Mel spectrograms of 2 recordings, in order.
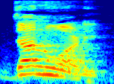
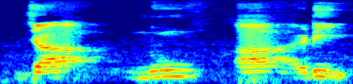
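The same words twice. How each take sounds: First: Said in the usual way. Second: জা-নু-আ-রি slowly, one syllable at a time; four separate beats in জা-নু-আ-রি; split into syllables. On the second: Shown as a demonstration. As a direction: count out জা-নু-আ-রি syllable by syllable. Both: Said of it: "তাহলে কটা ভাঙতে পারছি?".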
